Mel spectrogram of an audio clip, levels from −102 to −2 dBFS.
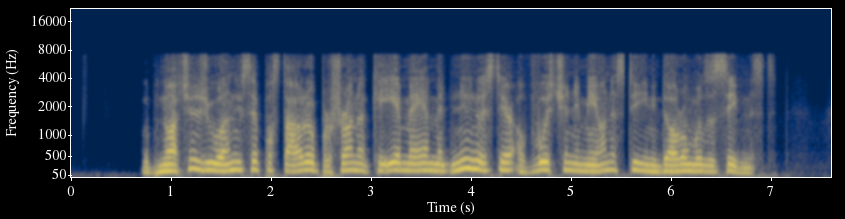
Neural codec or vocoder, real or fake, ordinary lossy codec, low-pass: codec, 16 kHz in and 24 kHz out, 0.4 kbps, LongCat-Audio-Codec, fine tuned four codebook decoder; fake; none; 7.2 kHz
